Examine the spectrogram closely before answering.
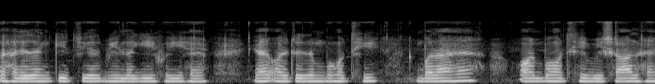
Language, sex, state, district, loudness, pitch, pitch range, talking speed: Hindi, male, Uttar Pradesh, Jyotiba Phule Nagar, -17 LUFS, 145 Hz, 140-150 Hz, 185 wpm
